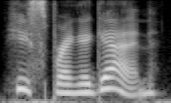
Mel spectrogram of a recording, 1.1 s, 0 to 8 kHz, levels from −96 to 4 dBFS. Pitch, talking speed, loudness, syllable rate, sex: 225 Hz, 170 wpm, -14 LUFS, 4.2 syllables/s, female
